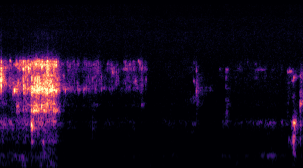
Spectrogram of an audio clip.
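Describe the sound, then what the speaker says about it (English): Liquid pouring into a container at close range, a bright gush that sputters off after about half a second, then faint trickles and small drips. "And I'm going to pour some in a container for me."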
